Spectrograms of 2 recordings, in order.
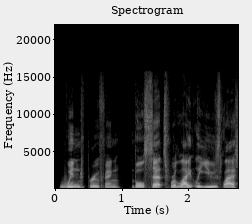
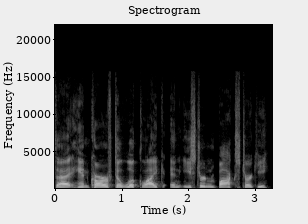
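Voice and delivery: usual speaking voice

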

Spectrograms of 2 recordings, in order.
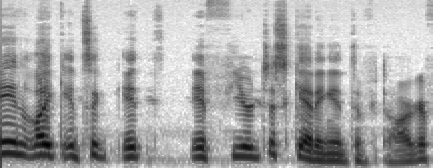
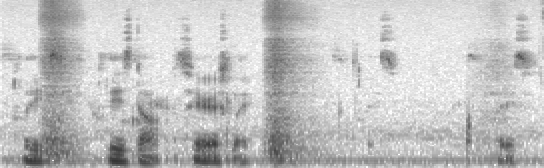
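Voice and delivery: pleading, dropping to near whisper; whispered please fading away; 4 semitones lower, 14 dB quieter, slower than usual. Real, not acted. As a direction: beg softly, trailing off into a breath. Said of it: "begging cohost to stop chewing".

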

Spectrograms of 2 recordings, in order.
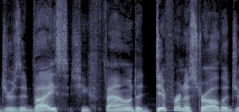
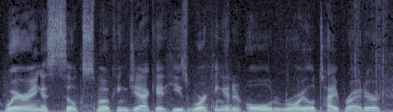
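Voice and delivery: lightly voiced guided-scene narration, calm and even; story narration; 5 semitones lower than usual. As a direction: paint the scene for her, unhurried. Narrates immersive scene to co-host.

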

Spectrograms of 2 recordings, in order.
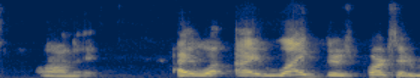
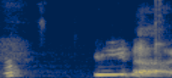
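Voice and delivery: much higher, slow, savoring the name; drawn-out name; 13 semitones higher, slower than usual. Pretend. Host relishing the villain's name, drawn out high and slow.

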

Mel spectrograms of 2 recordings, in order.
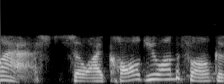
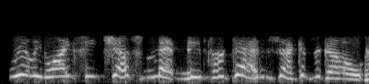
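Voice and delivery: sharply higher, rising disbelief; really likes, said in stunned disbelief; shocked rookie echoing the line back in disbelief; incredulous; 13 semitones higher than usual. Retold or imitated. Disbelief at the manager's insult.

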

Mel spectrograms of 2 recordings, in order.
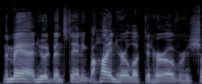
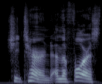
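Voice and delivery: ordinary delivery

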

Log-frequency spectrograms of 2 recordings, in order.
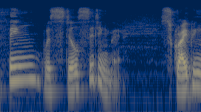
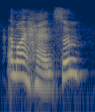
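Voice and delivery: high, louder creature call; bunyip calling; 12 semitones higher, 7 dB louder than usual. Acted. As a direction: call out hopefully, much higher. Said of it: "called the Bunyip".

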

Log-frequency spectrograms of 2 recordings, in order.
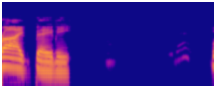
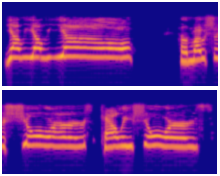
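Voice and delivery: high, shouted beach-bro hype; playing a reality-show bro, hyped shouting; party bro; 10 semitones higher, much slower than usual. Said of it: "I'm the scenario".

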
